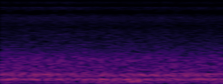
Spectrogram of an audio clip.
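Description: Honey bees buzz in a small hive in a bee yard, a dense, steady hum held close and even through a very short stretch, with no voices.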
